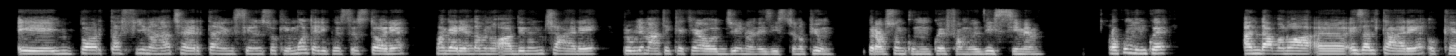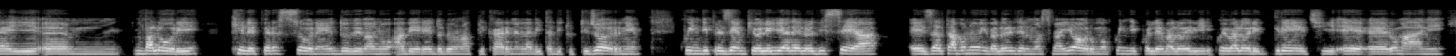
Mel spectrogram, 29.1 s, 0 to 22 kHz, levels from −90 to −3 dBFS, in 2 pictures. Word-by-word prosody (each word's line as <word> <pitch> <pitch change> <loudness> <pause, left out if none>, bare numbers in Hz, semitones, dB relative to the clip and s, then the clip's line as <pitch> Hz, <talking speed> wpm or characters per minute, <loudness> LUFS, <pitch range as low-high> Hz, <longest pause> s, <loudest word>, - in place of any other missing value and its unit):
ehm, 195 -1 +4
importa 220 +2 +1
fino 230 -1 -5
a - - -4
una 200 +2 -4
certa, 210 0 -2
nel 190 0 -6
senso 195 +2 -5
che 200 -2 -6
molte 235 +1 -1
di 200 -1 -3
queste 195 +1 -7
storie, 200 0 +1 0.2
magari 200 -1 +3
andavano 195 0 -2
a 185 - +4
denunciare 200 +1 -2 0.2
problematiche 205 -1 -1
che 195 +1 -1
oggi 180 +1 0
non 175 -2 -7
esistono 175 0 -6
più, 185 -2 -1 0.3
però 175 - +5
son 195 +3 -3
comunque 175 +2 -2
famosissime. 170 -1 -3 0.6
O 215 - +5
comunque, 230 -1 +2 0.7
andavano 210 -2 +5
a, 195 -1 +5
ehm, 185 0 +3
esaltare 215 -3 +3
okay, 185 -2 -1
ehm, 170 -1 -4 0.2
i 205 -1 -7
valori 195 -2 +2 0.3
che 225 - 0
le 190 -1 +3
persone 200 -3 -1
dovevano 180 -2 -2
avere 175 -1 -1
e - - 0
dovevano 175 -1 -2
applicare 175 -1 -3
nella 170 0 -5
vita 175 +2 -7
di 170 - -9
tutti 170 +2 -11
i - - -3
giorni. 180 -5 +3 0.4
Quindi, 210 0 0
per 200 - -1
esempio 195 -1 +2
l'Iliade 195 +1 +5
e - - +3
l'Odissea, 190 -1 +3 0.3
esaltavano 205 +3 +1
i 200 - -4
valori 190 +2 0
del 190 -2 -3
Mos 180 +2 -9
Maiorum, 185 -3 0
quindi 195 0 -7
quelle 185 -1 0
valori 185 +1 0
quei 195 -2 -2
valori 190 -2 +2
greci 190 -2 -2
e, 185 0 +2
ehm, 170 -1 0
romani, 180 -1 -1
190 Hz, 150 wpm, -21 LUFS, 180-205 Hz, 0.7 s, però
